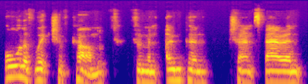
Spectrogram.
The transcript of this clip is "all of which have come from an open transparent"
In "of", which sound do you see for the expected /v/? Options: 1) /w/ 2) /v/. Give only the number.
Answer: 2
